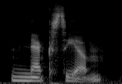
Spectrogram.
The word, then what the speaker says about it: NXIVM: It has really weird spelling N X I V M, but it's pronounced Nexium.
